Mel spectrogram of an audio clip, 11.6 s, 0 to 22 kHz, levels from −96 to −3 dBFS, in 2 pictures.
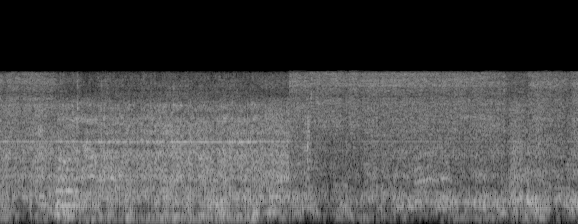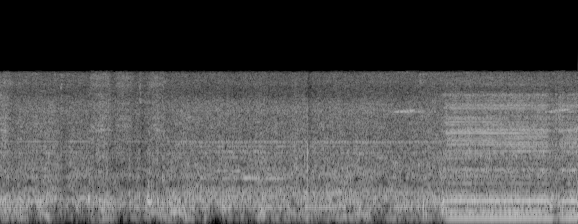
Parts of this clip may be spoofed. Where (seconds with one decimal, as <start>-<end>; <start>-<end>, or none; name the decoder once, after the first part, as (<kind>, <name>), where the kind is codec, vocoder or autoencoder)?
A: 0.8-2.6 (vocoder, HiFi-GAN)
